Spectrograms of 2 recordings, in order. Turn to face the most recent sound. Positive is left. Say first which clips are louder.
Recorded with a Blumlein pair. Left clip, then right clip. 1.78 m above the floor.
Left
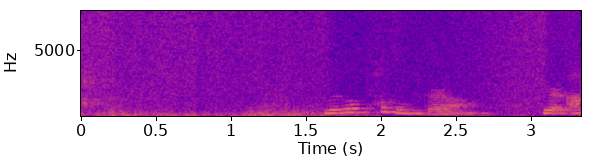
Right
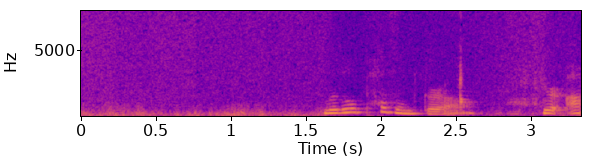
# right 8 dB
turn(degrees=-60)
